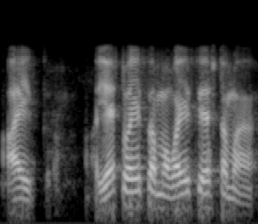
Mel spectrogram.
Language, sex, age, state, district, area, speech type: Kannada, male, 60+, Karnataka, Gadag, rural, conversation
